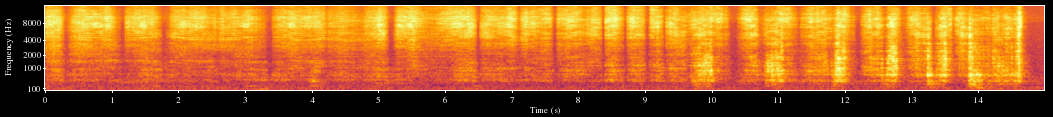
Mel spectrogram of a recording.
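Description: Fingertips scratch across the lower painted area near the soundhole of a painted wooden soundboard on a half guitar with a thin hollow body. A steady, bright, raspy rubbing runs throughout, and toward the end it gives way to louder, separate scratching strokes that bring out a hollow, woody resonance around 580 Hz.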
